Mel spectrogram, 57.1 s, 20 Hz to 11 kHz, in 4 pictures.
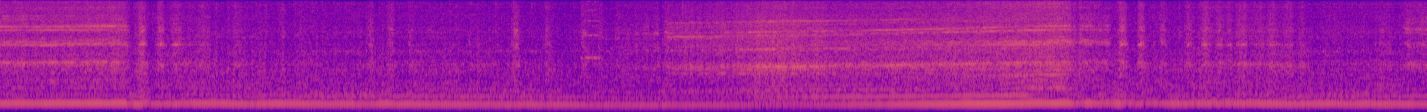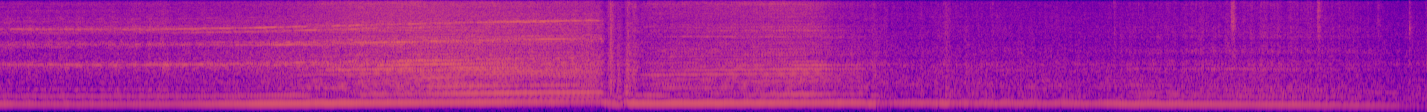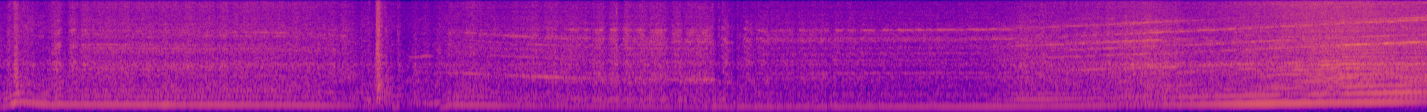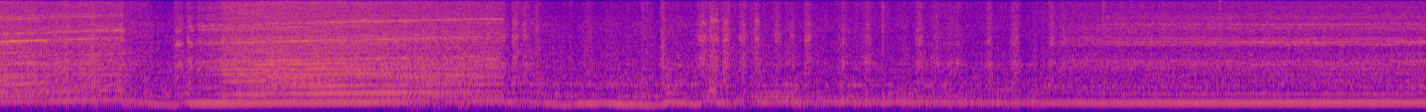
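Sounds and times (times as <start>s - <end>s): race car engine revving: 38.5s - 57.0s.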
